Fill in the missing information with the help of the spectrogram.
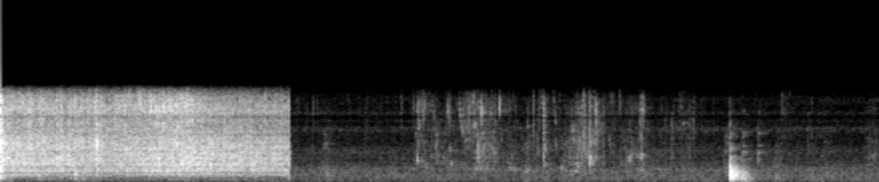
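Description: Water poured into a hot wok of frying chickpeas and vegetables, hissing and sizzling loudly, then cutting off abruptly about three seconds in. Afterwards a wooden spoon stirs the watery soup with faint scattered taps and one louder knock against the pan a little past seven seconds.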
